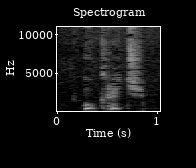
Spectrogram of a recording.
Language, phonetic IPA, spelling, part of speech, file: Polish, [ˈukrɨt͡ɕ], ukryć, verb, LL-Q809 (pol)-ukryć.wav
